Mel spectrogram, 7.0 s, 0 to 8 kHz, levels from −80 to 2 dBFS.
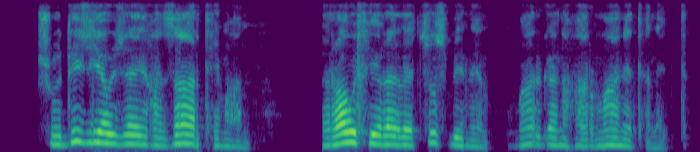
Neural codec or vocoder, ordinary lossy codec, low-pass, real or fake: codec, 16 kHz in and 24 kHz out, 2.2 kbps, FireRedTTS-2 codec; Opus, 32 kbps; 7.2 kHz; fake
